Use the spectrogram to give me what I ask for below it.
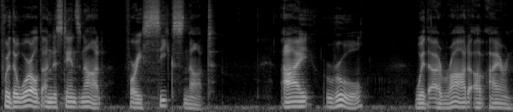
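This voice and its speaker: Against a quiet background, a man speaks very slowly at a fairly low pitch, leaving long, frequent pauses. His tone is solemn and intense, with ordinary pitch variation. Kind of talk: sermon-style prophetic teaching, reading a received prayer message. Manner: earnest, urgent, warning tone; fervent, solemn prayer-like delivery with intense urgent pleas. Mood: solemn, earnest. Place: home room. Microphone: phone near.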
